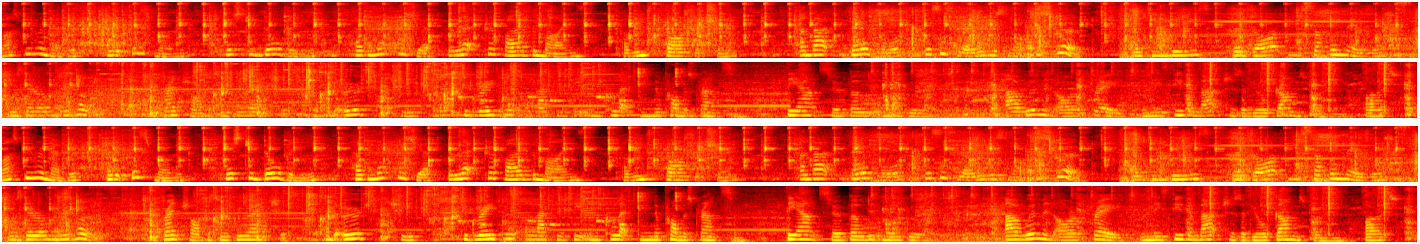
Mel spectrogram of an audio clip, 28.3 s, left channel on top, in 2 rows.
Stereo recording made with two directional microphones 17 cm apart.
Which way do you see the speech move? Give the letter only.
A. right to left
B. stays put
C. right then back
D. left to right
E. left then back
E.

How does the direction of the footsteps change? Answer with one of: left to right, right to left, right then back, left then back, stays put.
right then back.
